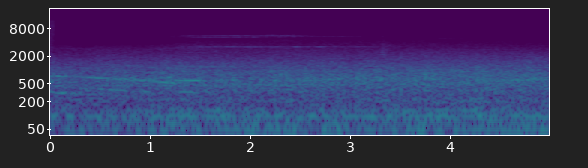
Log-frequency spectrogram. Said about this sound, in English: Anyway, there's the fucking train.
